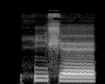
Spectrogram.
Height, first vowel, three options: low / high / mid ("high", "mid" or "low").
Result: high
